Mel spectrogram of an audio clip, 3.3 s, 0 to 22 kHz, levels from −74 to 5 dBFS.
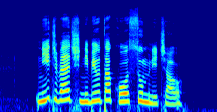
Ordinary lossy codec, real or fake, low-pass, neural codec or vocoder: none; real; 19.8 kHz; none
